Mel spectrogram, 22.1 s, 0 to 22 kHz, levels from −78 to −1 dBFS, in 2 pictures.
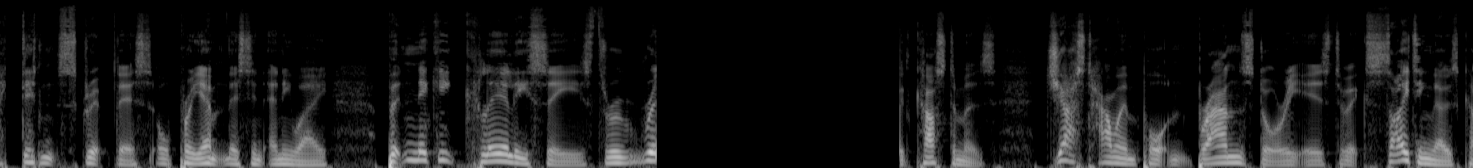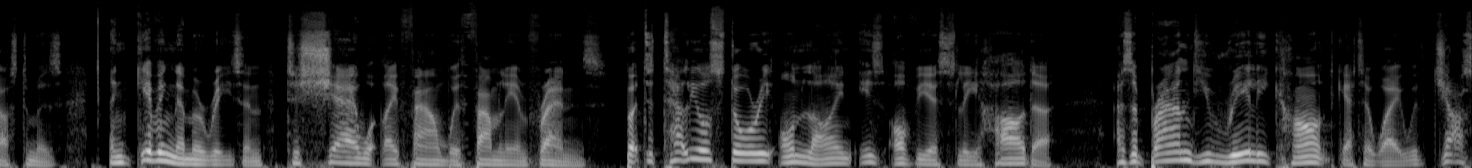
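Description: An audio dropout to silence runs from 4.93 to 6.76 s, about 1.83 s of silence with no room tone. The speech resumes mid-flow at "customers just how important". The input was likely lost while recording continued writing silence.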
